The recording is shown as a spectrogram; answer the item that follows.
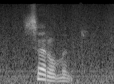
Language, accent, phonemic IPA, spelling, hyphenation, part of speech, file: English, US, /ˈsɛ.təl.mənt/, settlement, settle‧ment, noun, En-us-settlement.ogg
- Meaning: 1. The act of settling 2. The state of being settled 3. A colony that is newly established; a place or region newly settled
